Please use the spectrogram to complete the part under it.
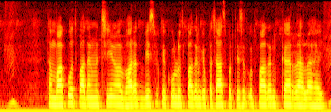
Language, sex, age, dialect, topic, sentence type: Magahi, male, 18-24, Southern, agriculture, statement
